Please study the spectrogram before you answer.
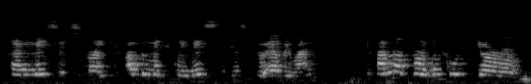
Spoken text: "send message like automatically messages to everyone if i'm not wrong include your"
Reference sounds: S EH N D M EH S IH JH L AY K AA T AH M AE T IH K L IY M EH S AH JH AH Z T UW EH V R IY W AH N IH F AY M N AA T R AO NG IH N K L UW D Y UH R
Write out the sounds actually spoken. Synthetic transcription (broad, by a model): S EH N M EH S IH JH L AY K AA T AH M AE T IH K L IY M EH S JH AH S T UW EH V R IY W AH N IH F AY M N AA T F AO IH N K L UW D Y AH R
